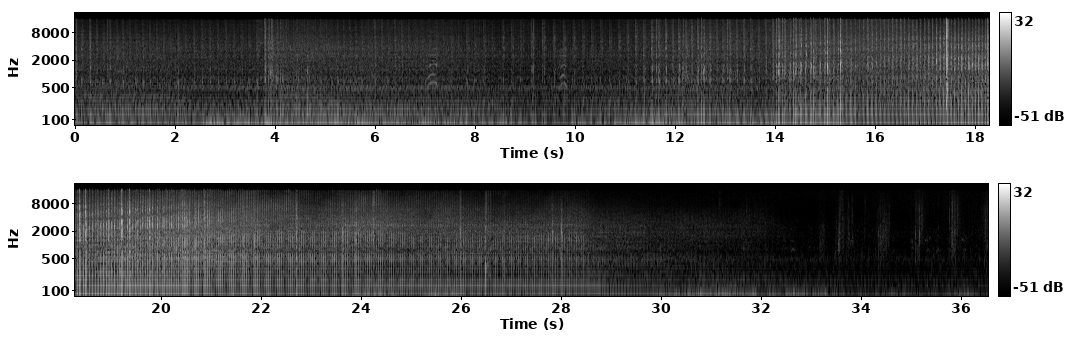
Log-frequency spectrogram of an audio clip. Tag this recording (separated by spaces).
old engine leaving car motorcycle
